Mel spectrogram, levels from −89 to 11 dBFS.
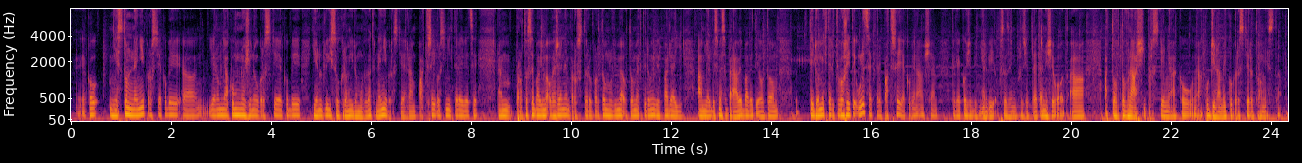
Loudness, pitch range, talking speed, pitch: -21 LUFS, 100-115 Hz, 200 wpm, 110 Hz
